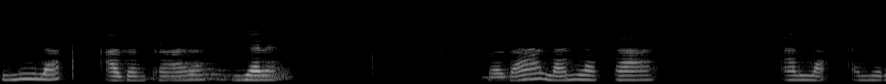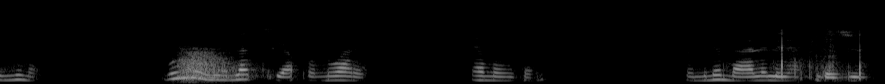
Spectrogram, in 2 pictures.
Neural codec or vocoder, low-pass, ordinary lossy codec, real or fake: none; 5.4 kHz; AAC, 24 kbps; real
